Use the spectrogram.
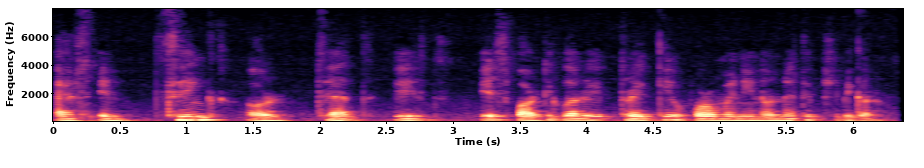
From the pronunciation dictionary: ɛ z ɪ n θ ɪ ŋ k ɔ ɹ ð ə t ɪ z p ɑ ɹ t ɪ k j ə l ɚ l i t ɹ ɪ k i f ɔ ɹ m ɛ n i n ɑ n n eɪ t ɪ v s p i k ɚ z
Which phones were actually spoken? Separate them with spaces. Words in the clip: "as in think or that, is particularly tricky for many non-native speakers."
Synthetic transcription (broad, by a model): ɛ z ɪ n s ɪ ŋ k ɔ ɹ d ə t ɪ s p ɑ ɹ t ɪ k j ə l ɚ l i t ɹ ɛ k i f ɔ ɹ m ɛ n i n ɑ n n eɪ t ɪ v s p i k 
